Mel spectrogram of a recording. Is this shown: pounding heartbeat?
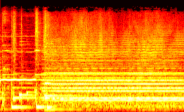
no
